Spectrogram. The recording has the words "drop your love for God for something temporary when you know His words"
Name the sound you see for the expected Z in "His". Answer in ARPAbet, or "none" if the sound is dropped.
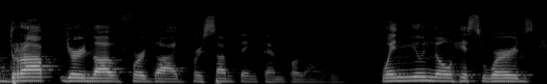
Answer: S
